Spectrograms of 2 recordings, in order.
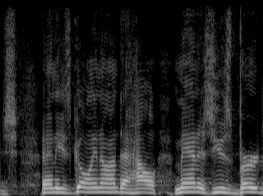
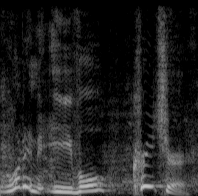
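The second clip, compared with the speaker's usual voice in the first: higher, lightly hammed-up outrage; mock indignation; 5 semitones higher than usual. Bitten customer reacts to laughing cockatoo, mock indignation. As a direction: exclaim at the bird in mock horror.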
